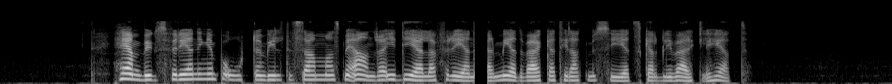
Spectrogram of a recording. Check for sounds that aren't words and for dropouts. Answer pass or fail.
fail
